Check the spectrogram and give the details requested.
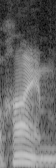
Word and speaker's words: Haim: but I ran into Heim, the Three Sisters band. They were eating breakfast, and my friend was like, no, Heim, like Chaim.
